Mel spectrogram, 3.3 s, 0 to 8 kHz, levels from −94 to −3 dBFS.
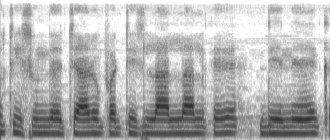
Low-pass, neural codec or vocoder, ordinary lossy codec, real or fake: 7.2 kHz; none; none; real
